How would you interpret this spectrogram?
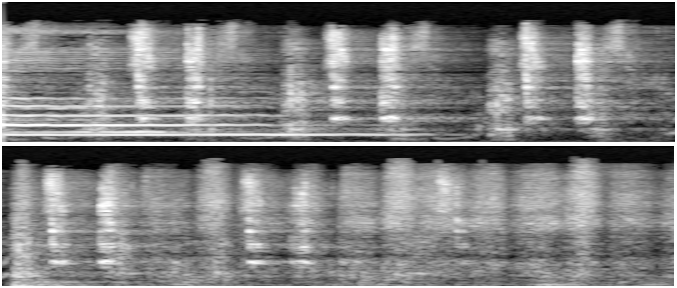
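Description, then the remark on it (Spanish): A handsaw cuts through wood in quick, steady back-and-forth strokes, rasping, following a brief high squeaky tone at the start. No one speaks. “Ahí está, con mi martillo, con mi serrucho.”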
